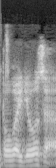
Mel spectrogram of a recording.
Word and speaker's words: Borreliose: Borreliose. Also das ist ein Borreliose, genau.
